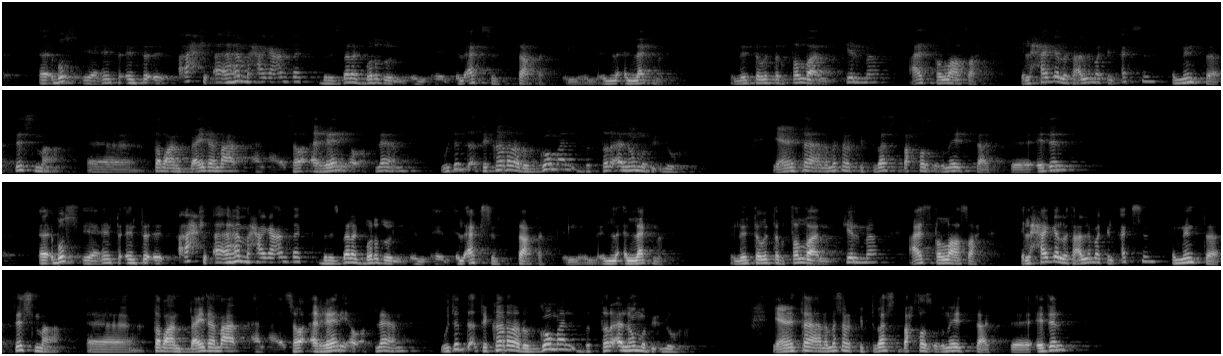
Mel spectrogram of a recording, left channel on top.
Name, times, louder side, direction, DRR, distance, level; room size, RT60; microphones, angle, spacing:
voice 1, 0.4-5.3 5.6-6.6 7.3-8.8 9.1-9.8 10.2-11.0 11.3-12.8 13.0-16.2 16.6-19.0 19.7-22.8, right 7 dB, 60° right, 15 dB, 0.3 m, -28 dB
11.0 x 4.4 x 4.8 m, 0.67 s
head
